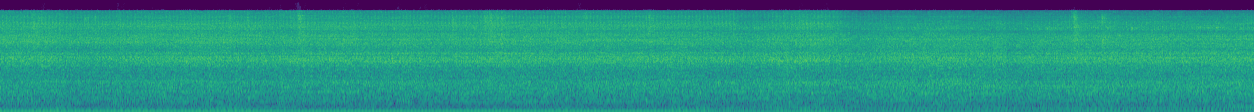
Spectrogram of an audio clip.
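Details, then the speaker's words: John Deere ZTrak zero-turn with Kohler V-twin, sat two years, carb with sticky solenoid: steady, even running at constant speed with no misses or surging, oak leaves ticking against the back of the cooling fan; engine sounds healthy. "Those little oak leaf things that are hitting around on the back of the cooling fan. They'll go away in a minute."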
